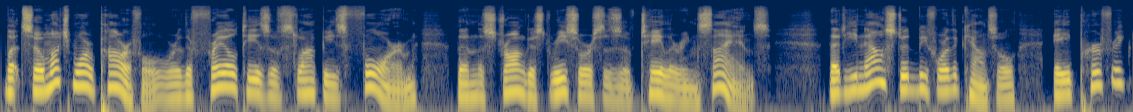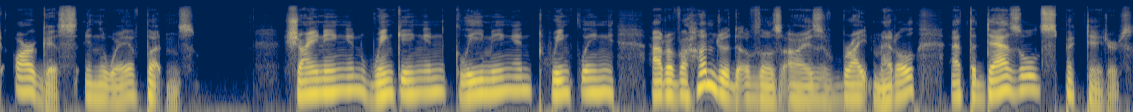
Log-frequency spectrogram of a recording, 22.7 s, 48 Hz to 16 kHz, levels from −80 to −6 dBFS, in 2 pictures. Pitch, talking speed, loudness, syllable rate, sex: 125 Hz, 145 wpm, -19 LUFS, 4.2 syllables/s, male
